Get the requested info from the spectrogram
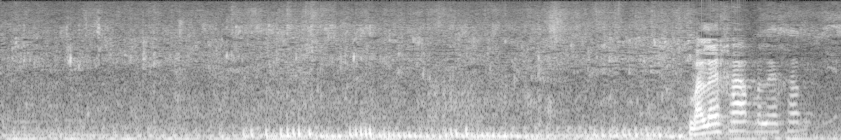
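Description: Low, rough rumble of a motorbike engine on a muddy road, louder in the middle and stopping about five seconds in, with water trickling. A short voice sounds near the end.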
